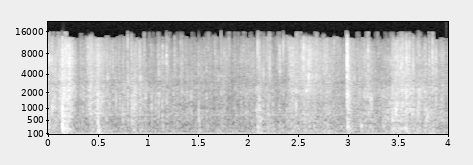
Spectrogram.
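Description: Clear plastic wrapping crinkling and rustling in irregular bursts as it is handled and pulled around a large beach bag, loudest near the start.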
